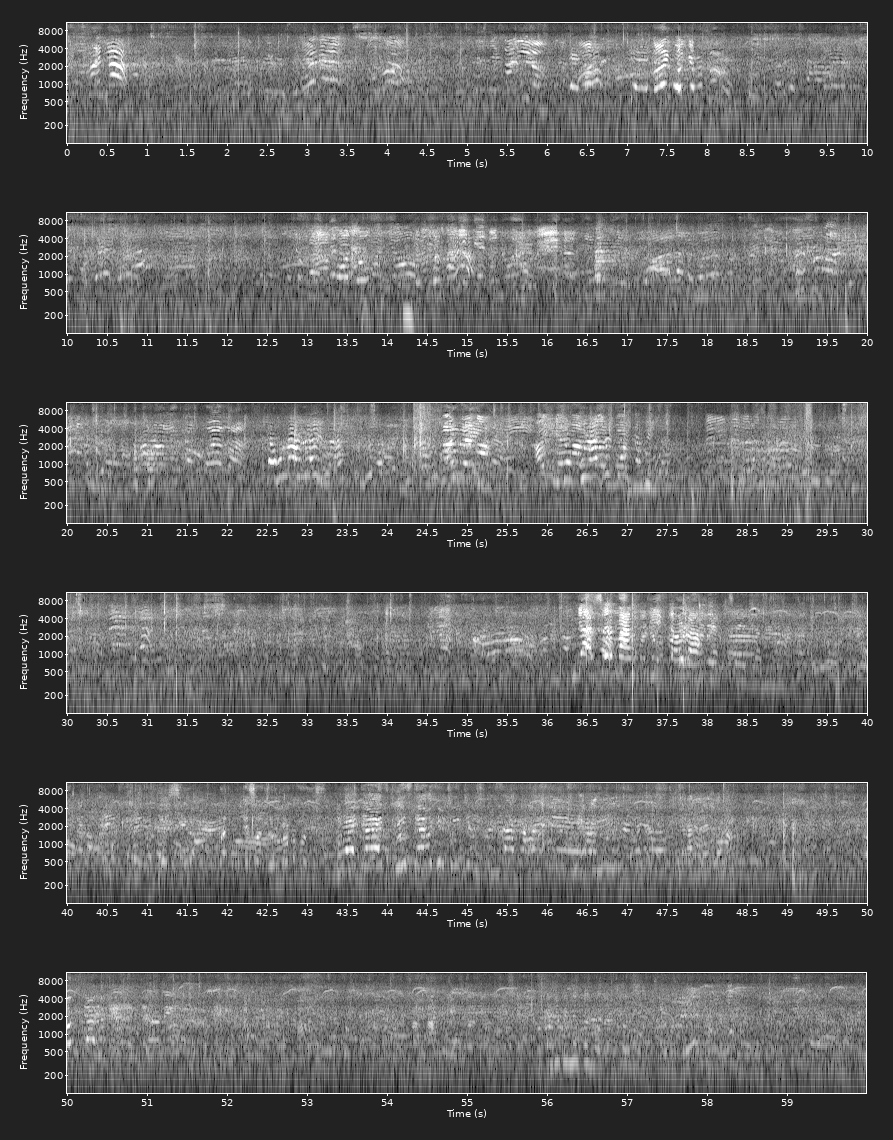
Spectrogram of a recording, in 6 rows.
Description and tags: ambiance at Plaza Nueva, Seville (Spain), mostly voices of children playing, little or no traffic noise. Recorded as I walked around 8 pm. Pair of Soundman OKM mics (in-ear) and Edirol R09 recorder
playing, children, field-recording, soundwalk, ambience, voices, spanish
